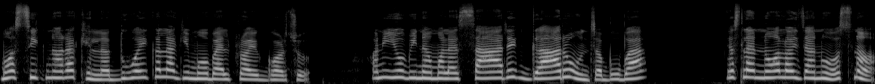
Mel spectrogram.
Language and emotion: Nepali, sad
